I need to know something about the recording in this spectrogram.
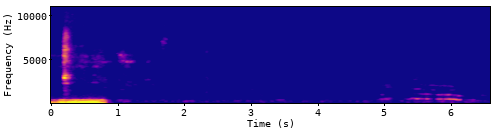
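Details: Cane Corso, the Italian Mastiff, kept by a breeder near Nashville, Tennessee: one loud, deep, booming bark opens, then quiet shuffling and a couple of faint tonal whimpers near the end.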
